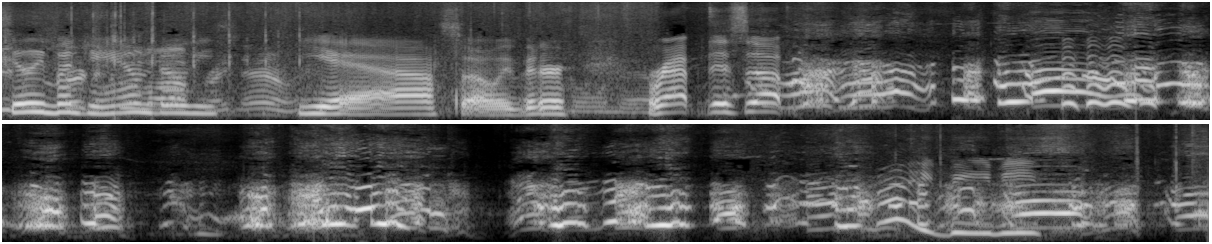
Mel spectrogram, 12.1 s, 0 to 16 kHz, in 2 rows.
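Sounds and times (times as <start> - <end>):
hounds baying and yelping: 3.5 - 12.0.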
